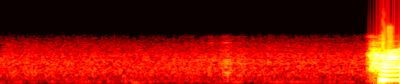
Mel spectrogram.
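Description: Near silence during a pause in a man's talk, then his voice starts again near the end.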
